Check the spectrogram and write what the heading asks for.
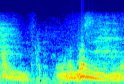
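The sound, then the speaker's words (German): A yellow dog growls low and steadily, breaking into a couple of short, rough barks partway through, with no one speaking. “Und der Hund?”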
